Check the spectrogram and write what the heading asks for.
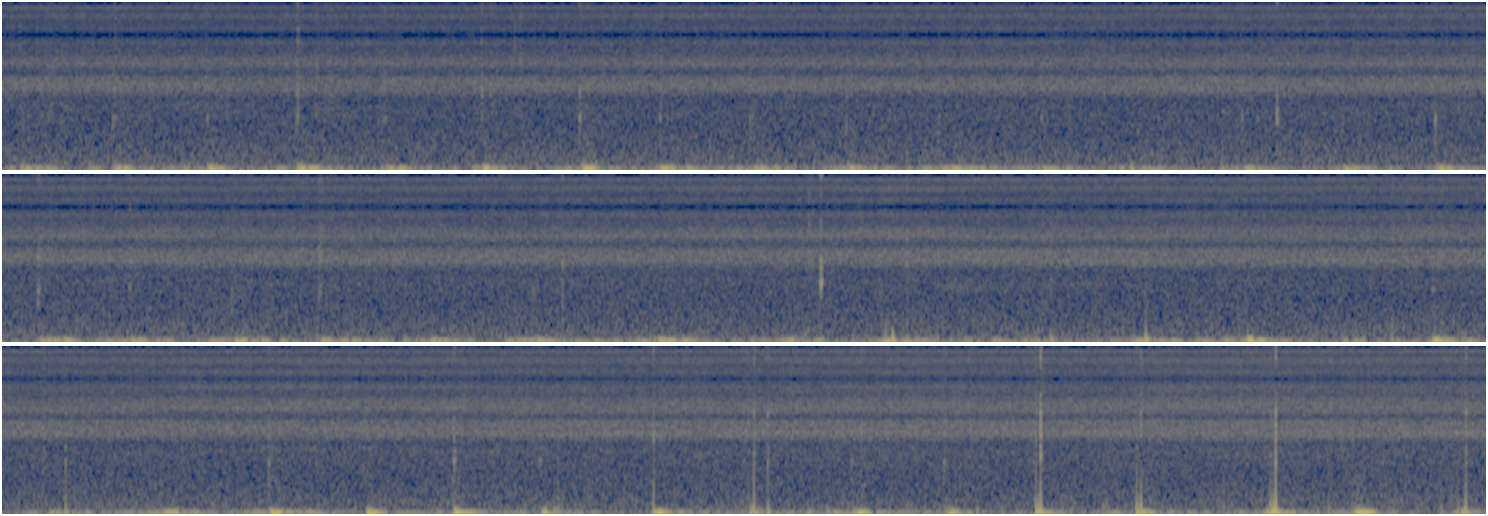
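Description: Footsteps of someone walking up stone steps and onto a boardwalk with a handheld camera, heard as dull low thumps at a steady walking pace of about two a second, over a steady high hiss.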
